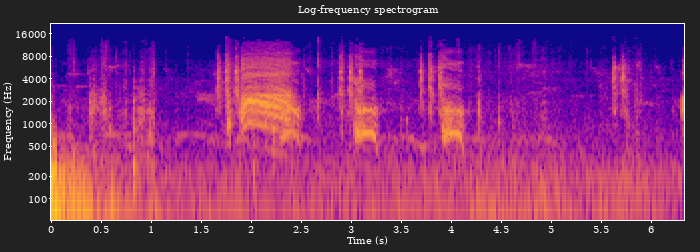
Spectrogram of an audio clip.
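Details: Crows in the morning, fighting for food: harsh, hoarse caws at about one-second intervals, one long and strained, with softer chattering from small birds between them.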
